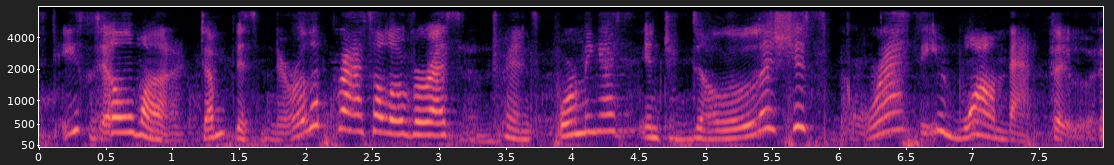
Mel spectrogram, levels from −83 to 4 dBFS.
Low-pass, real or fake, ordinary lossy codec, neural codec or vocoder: 7.2 kHz; fake; AAC, 32 kbps; codec, 24 kHz, 0.9 kbps, WavTokenizer, small release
